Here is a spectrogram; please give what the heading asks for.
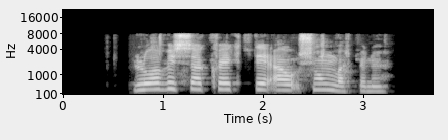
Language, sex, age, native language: Icelandic, female, 30-39, Icelandic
